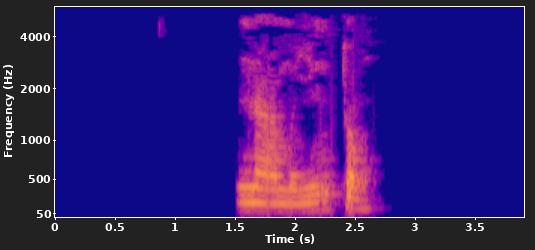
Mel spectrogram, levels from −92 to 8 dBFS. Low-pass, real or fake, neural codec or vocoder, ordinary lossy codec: 5.4 kHz; real; none; MP3, 24 kbps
